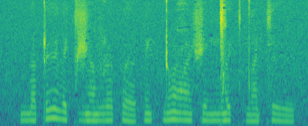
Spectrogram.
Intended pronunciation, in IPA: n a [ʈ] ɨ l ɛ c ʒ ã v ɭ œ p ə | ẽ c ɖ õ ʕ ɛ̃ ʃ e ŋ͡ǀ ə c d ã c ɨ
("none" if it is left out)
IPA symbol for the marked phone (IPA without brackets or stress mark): ʈ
